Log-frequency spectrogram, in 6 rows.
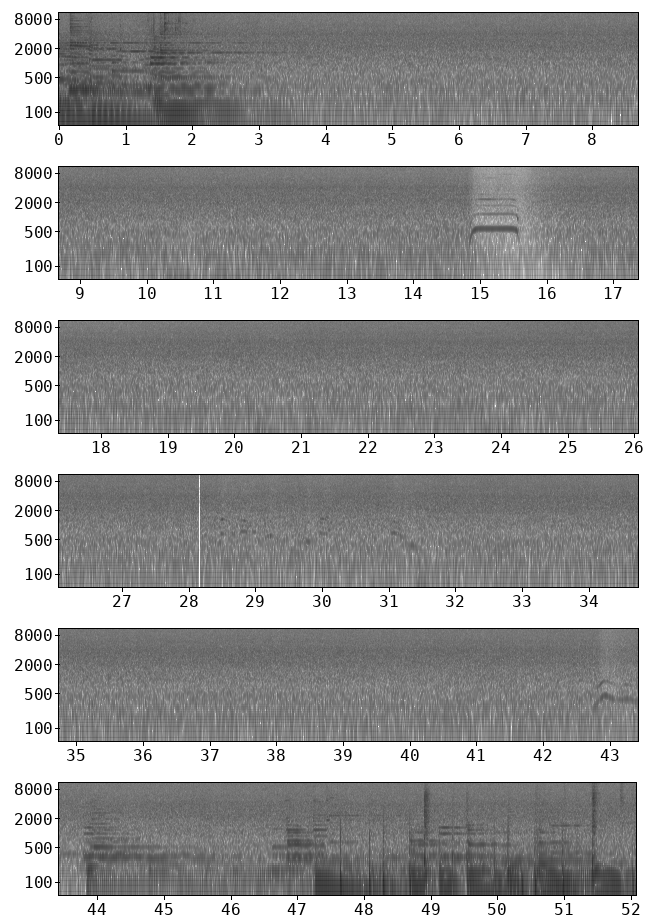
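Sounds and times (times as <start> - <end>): waterfall rushing: 0.0 - 52.0.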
